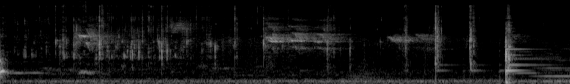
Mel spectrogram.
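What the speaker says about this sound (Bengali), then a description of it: "এবারে ছানাটা ছেঁকে নেব একটা বাটির উপরে এরকম একটা ছাকনা বসিয়ে দিয়েছি তার উপরে পরিষ্কার একটা কাপড় নিয়ে নিয়েছি এবারে ছানাটা ঢেলে নেব" Fresh chhana poured through clean cloth over a strainer set on a bowl, drips and small splashes falling irregularly, with a sharper spatter near the end, close and quiet.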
